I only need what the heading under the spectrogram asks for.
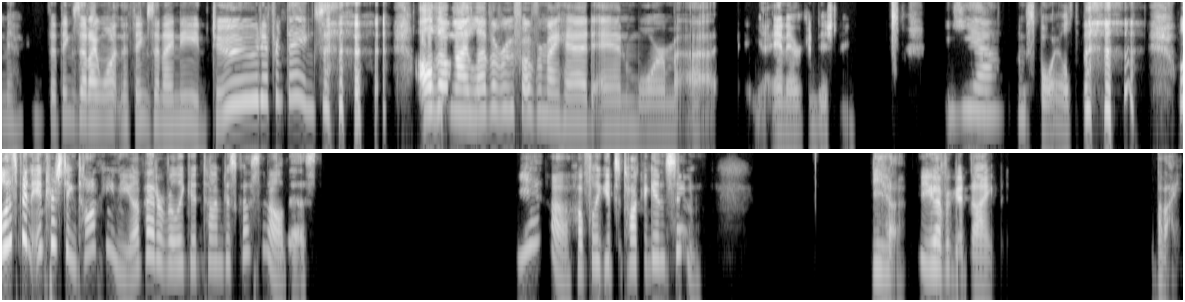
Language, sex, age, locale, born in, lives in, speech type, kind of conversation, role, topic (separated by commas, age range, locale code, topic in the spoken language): English, female, 50-54, en-US, United States, United States, conversation, podcast, host, How do live performances create lasting memories and impact us differently than other experiences?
